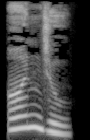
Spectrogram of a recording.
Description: ♪ āñju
